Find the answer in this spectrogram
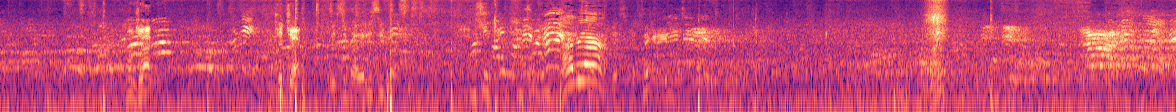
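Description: Players and spectators shouting during an indoor youth soccer game in an air-supported dome, with short thuds of the ball being kicked a few times.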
